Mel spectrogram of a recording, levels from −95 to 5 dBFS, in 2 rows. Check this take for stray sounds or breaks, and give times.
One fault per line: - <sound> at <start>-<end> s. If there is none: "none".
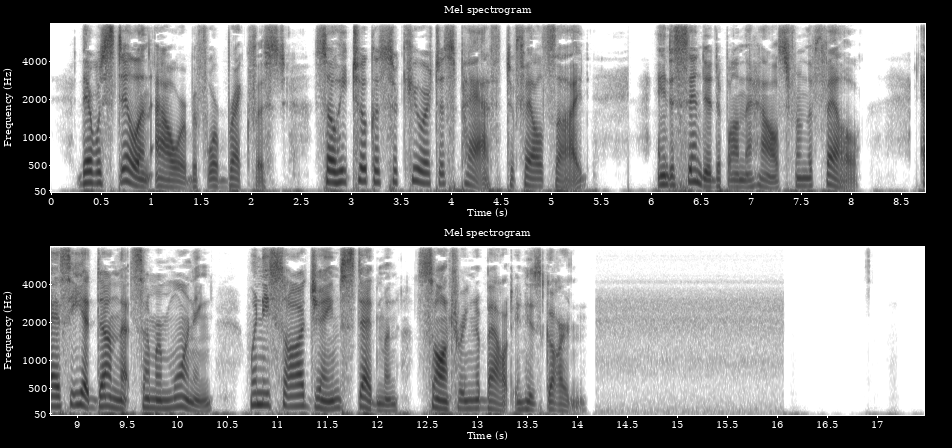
none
